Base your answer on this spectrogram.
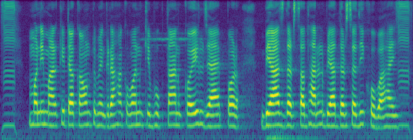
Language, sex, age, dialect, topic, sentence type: Magahi, female, 25-30, Western, banking, statement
